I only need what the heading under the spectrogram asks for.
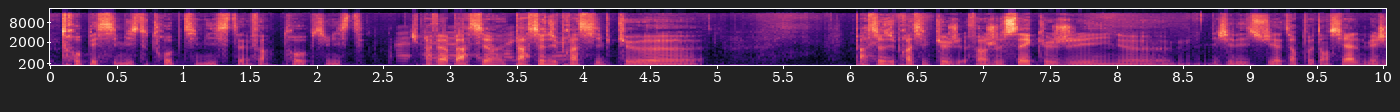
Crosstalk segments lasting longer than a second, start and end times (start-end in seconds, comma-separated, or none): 2.6-4.0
